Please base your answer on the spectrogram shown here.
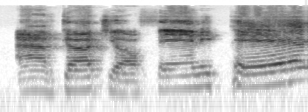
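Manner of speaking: dead broad put-on American accent, loud and slow. Retelling what a woman said on holiday, in a broad American accent. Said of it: "The way she said it in dead broad, like American accent".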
